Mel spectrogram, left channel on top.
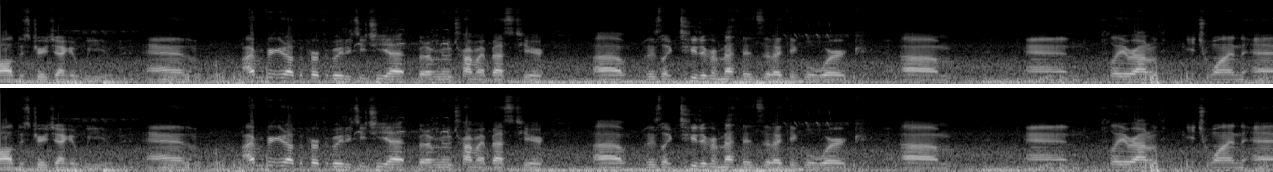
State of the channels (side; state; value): both; identical; correlation 1.00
